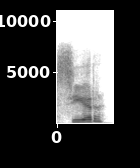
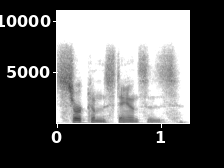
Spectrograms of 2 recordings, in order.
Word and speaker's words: circumstances: uh the word circumstances instead of Sir sir circum so many different circumstances so many different circum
